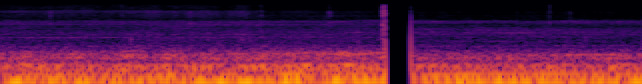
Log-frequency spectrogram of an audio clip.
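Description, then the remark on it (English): A steady low rumble of a car engine idling in city traffic, continuous throughout with a brief dropout near the middle and no voices. “All right, so I'm stuck in traffic right now.”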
